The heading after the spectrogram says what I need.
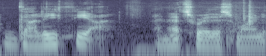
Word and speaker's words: Galicia: we pronounce that name that c before an i is pronounced like a th so you may say galicia spaniards from spain they say galithia and that's where this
